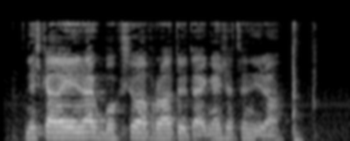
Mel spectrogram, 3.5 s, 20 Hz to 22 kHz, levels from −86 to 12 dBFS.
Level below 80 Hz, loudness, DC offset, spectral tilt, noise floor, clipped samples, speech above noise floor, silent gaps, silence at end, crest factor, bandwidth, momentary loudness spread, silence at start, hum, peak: -54 dBFS; -21 LUFS; under 0.1%; -3.5 dB/octave; -56 dBFS; under 0.1%; 36 dB; none; 0.5 s; 18 dB; 11.5 kHz; 16 LU; 0.25 s; none; -4 dBFS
